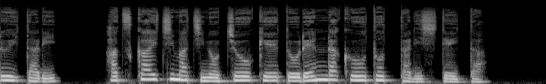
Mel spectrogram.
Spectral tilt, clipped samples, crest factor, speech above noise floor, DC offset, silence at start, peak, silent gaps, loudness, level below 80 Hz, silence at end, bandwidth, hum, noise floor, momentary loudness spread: -6 dB/octave; under 0.1%; 14 dB; 47 dB; under 0.1%; 0 s; -4 dBFS; none; -18 LUFS; -50 dBFS; 0.55 s; 16 kHz; none; -64 dBFS; 9 LU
